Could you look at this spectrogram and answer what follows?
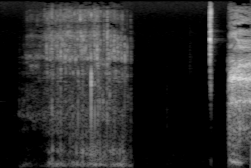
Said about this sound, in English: Had to get that sip of coffee.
